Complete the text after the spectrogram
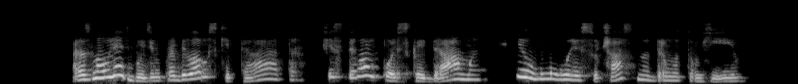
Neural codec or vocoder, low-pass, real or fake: codec, 16 kHz, 4 kbps, FreqCodec, smaller model; 7.2 kHz; fake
